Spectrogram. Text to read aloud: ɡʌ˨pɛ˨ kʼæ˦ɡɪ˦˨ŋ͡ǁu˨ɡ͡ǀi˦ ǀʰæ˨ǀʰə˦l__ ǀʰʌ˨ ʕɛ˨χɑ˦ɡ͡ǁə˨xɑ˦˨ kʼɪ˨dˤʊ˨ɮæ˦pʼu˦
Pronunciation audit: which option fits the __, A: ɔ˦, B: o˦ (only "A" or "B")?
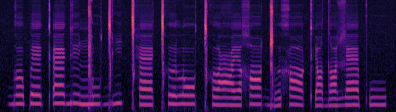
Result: A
